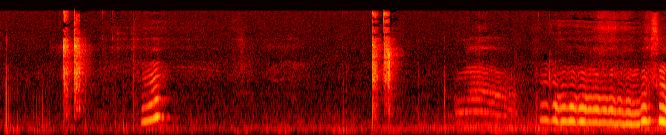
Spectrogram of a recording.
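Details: Siamese and Havana cats begging for food at feeding time indoors: short rising meows, then a longer wavering, insistent meow near the end, with a person's voice and soft clicks between.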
